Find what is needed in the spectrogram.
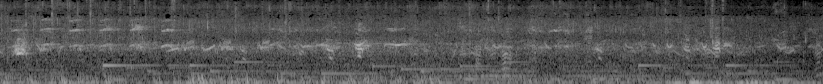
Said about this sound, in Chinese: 甚至是我们途中有经过一个养鸭。嗯，或者是养鹅的农场，听到那些小鸭、小鹅啊在呱呱叫的声音，都觉得好疗愈哦。也一并给大家听听看哦。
